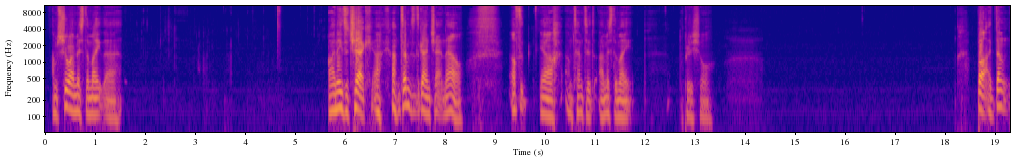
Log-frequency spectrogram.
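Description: A middle-aged man talks with animation into a close microphone, pausing now and then.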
